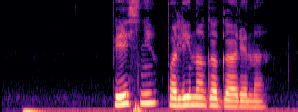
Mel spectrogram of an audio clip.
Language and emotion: Russian, neutral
